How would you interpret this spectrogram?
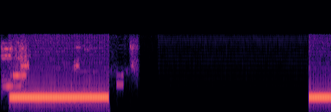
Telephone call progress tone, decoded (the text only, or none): ringback tone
